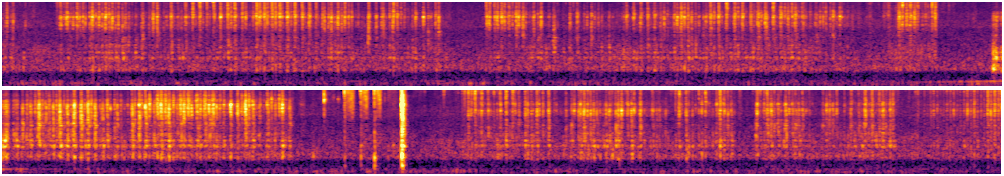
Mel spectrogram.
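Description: A wooden stylus scratches the black coating of a scratch-art paper card held flat, making a steady, dry, high-pitched scratching with quiet gaps between strokes. The scratching grows louder and denser midway, and a single sharp click stands out shortly before it settles back into soft, bright strokes.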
